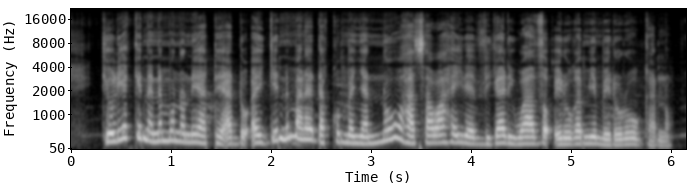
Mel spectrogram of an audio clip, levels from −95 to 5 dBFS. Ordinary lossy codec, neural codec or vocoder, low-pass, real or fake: none; none; 19.8 kHz; real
